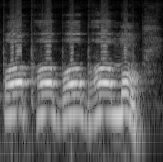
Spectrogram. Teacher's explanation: সব ঠোঁট মানে অষ্ঠ মানে হচ্ছে ঠোঁট এই ঠোঁটকে স্পর্শ করছে দুটো ঠোঁট একে অপরকে স্পর্শ করছে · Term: অষ্ঠ ধ্বনি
